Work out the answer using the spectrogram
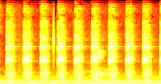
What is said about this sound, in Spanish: Daré una alarma.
